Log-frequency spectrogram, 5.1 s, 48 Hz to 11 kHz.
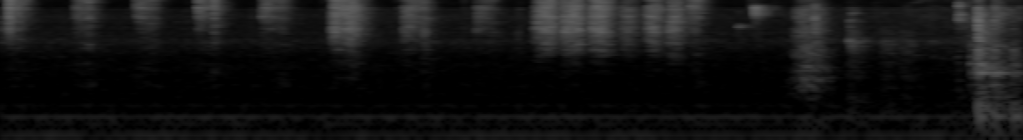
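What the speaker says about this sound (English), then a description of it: "let's get this sanded down" Fine sanding of a plastic 1/35 scale Willys MB jeep dashboard, heard as repeated soft rubbing strokes, close and quiet over a low steady hum.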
